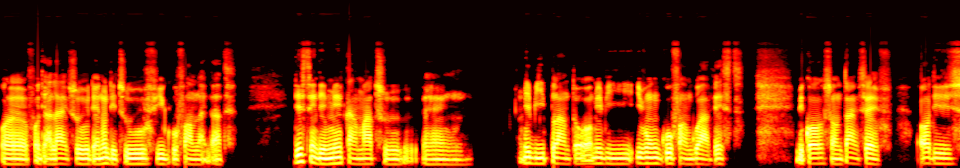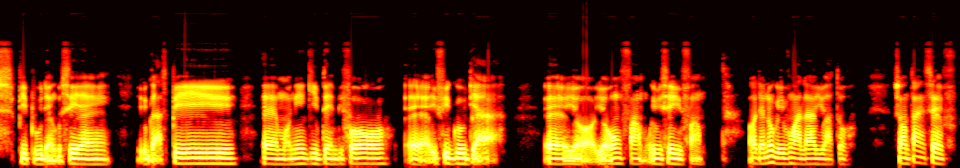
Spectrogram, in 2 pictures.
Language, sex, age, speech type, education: Nigerian Pidgin, male, 15-29, spontaneous, tertiary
